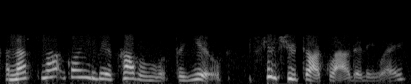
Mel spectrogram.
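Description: A woman's voice: on the high side, big pitch swings, normal speed, breathy edge. An actress playing a supportive, teasing young woman in a radio play, on a thin recording. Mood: playful. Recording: thin, phone-like audio.

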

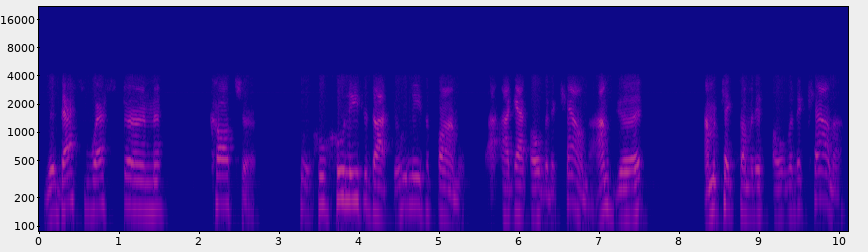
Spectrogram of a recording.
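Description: A man's voice: on the high side, slightly rough. A man with a New Orleans accent, hosting a live call-in talk show as a voodoo priest, speaking emphatically and repeating phrases for stress. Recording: lo-fi phone-line sound.

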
